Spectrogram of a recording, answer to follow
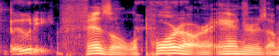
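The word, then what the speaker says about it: Boutte: You just wanted to say Boute. That's not even how you say it. It's Booty.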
